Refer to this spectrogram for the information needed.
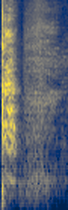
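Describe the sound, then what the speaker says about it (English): A single sharp cough bursts out close and loud at a post-race interview after a Pocono Raceway motorsports win, then fades into quiet room tone. "wrong time for a cough"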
